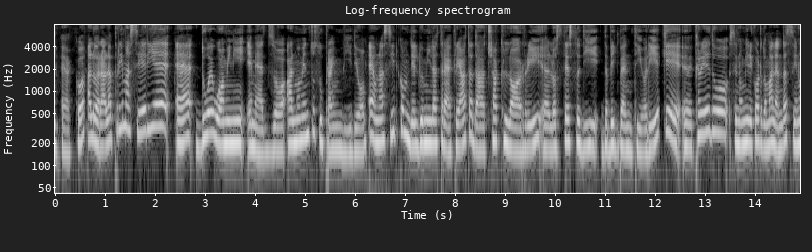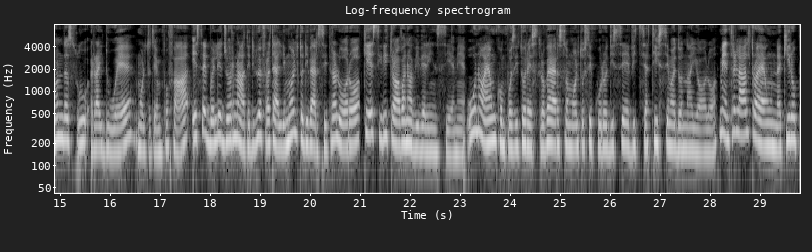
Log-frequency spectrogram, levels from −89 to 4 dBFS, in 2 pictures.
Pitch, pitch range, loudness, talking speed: 195 Hz, 175-225 Hz, -19 LUFS, 165 wpm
